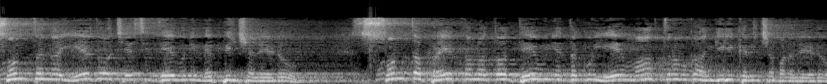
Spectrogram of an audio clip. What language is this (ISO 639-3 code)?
tel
